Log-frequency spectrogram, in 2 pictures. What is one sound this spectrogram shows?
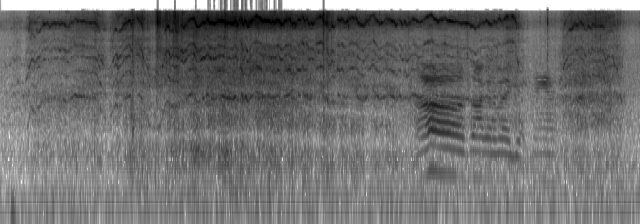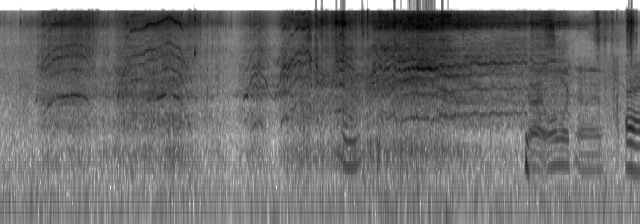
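A small electric motor whines high and revs up and down as a toy car races over dirt.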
